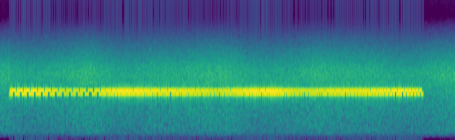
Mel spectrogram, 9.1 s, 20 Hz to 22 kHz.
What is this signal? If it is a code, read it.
NAVTEX (SITOR-B), 100 baud, 170 Hz shift, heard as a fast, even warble, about 1500 Hz centre, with radio static. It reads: 9383 5266 8191 8019 8067 1524 5770 7278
